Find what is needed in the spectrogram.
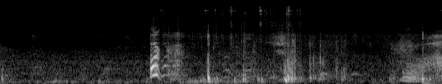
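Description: German Shepherd barking at a protection-training helper. Three loud barks, the first and loudest about a second and a half in.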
